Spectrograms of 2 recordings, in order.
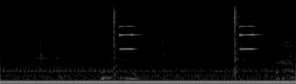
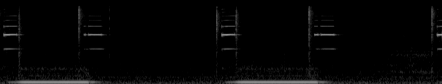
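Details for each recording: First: ERGO FS 1677 fan after repair, mains capacitor replaced (was beeping and shutting off): steady low motor hum with two short sharp beeps as first, second and third speeds are selected; all running normally. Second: ERGO FS 1677 fan control board: beep, low hum for about a second, then cutout with another beep, repeating every two seconds; 5.1 V zener supply reads about 4.5 V, a voltage sag possibly causing shutdowns.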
